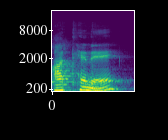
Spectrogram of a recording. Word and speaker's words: 아테네: So usually A is pronounced as A, so we use A, and TH and T all sound the same in Korean, so it's Te.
